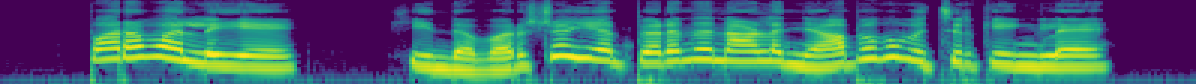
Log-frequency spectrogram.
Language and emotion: Tamil, surprised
